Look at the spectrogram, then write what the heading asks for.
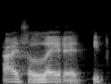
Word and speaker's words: isolated: And the word isolated, it's isolated or isolated? Isolated. Isolated. Yeah, yeah, so that should be a Z sound, but it's not.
